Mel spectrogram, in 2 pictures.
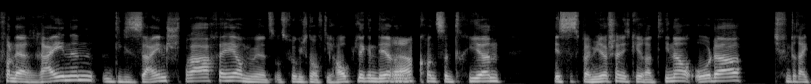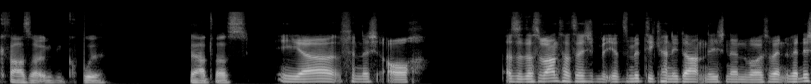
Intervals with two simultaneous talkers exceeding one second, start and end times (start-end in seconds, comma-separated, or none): none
